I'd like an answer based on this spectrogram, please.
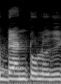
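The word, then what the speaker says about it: odontology: अब ये डेंटोलॉजी क्या होता है, देखिए लिखा जाता है ओडोंटोलॉजी, लेकिन पढ़ते हम इसको डेंटोलॉजी, क्योंकि ओ क्या होता है, वो साइलेंट होता है।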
